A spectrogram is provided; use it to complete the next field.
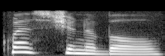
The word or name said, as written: questionable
